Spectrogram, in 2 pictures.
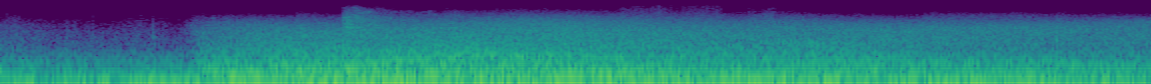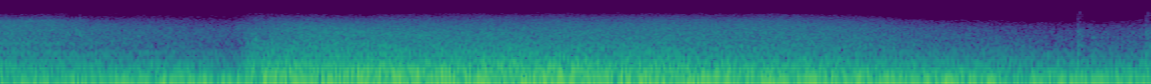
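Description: Fireballs burst with a loud, rushing roar.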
